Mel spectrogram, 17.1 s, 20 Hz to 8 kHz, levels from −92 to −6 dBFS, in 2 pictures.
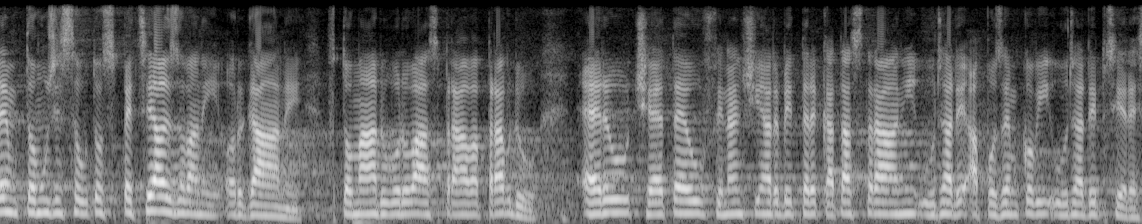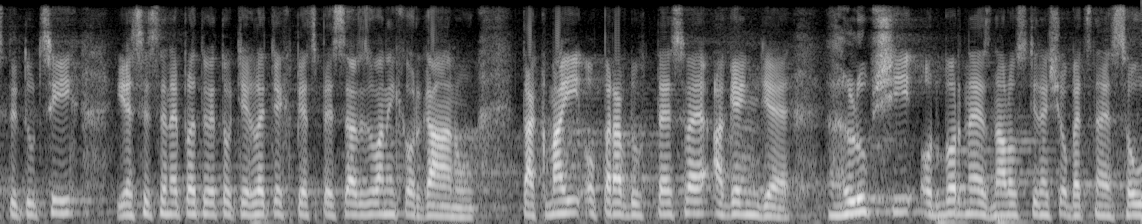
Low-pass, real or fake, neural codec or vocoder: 7.2 kHz; real; none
